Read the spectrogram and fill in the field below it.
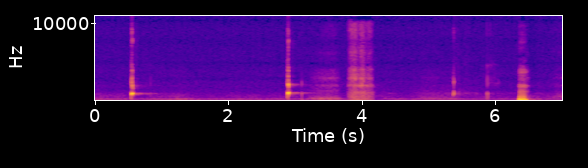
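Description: Several sharp, abrupt hiccup sounds at irregular intervals, with a brief breath noise between them; ordinary hiccups.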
